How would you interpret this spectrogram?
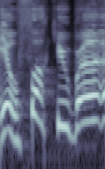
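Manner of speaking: high-pitched indignant yo; indignant retort in a high voice; mock outrage. Acted angry crowd in bit.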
